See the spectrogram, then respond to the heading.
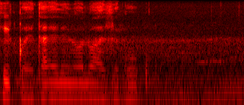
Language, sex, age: Xhosa, male, 26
